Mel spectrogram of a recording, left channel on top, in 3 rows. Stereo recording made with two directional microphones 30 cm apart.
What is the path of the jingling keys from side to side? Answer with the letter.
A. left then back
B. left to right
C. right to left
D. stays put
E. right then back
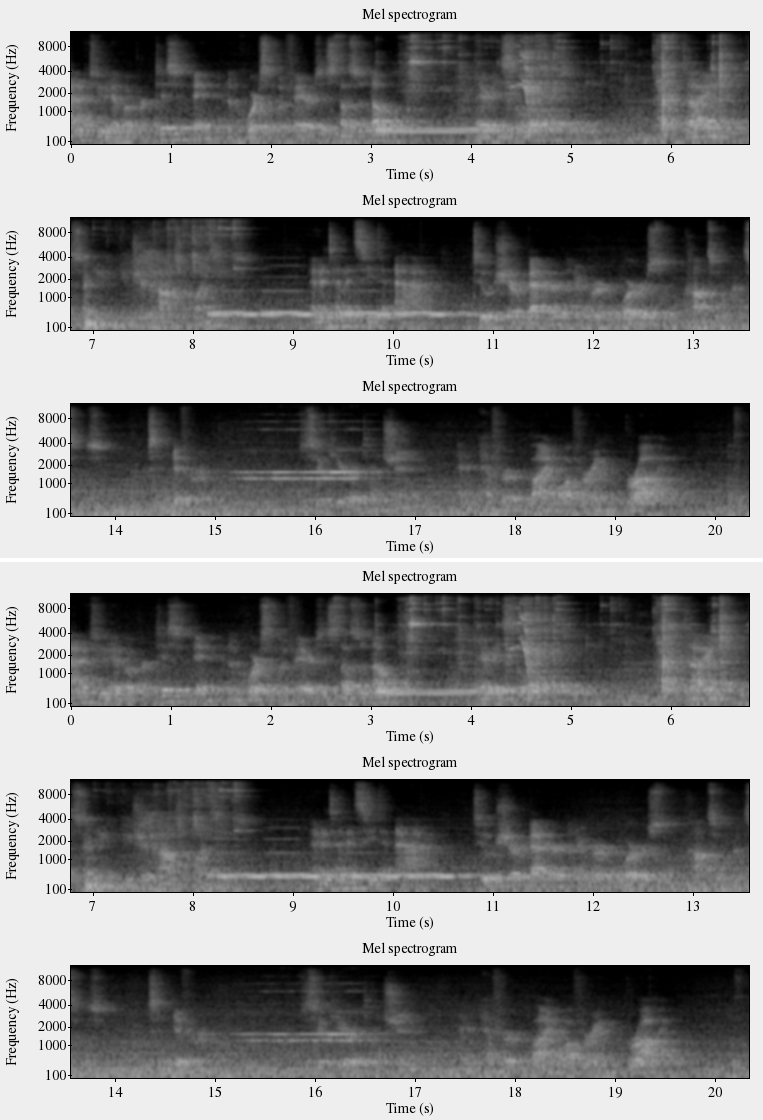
C.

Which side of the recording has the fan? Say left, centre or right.
right.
